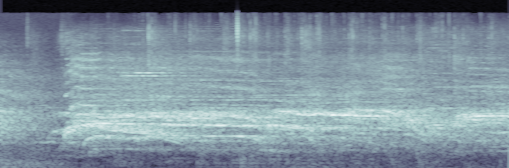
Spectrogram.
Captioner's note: crowd cheering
